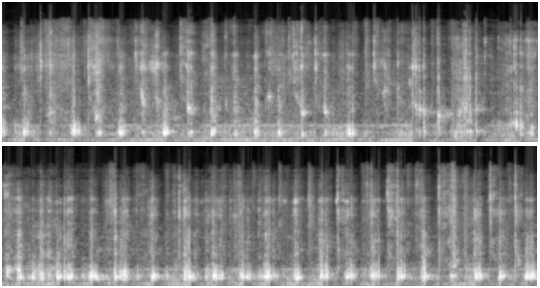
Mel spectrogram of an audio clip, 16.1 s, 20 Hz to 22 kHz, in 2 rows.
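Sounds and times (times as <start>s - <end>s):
ice being chewed: 0.0s - 16.0s.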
